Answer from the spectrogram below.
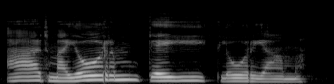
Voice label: ad majorem, recitations; Ecclesiastical Pronunciation; Ad majorem dei gloriam; For the greater glory of God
